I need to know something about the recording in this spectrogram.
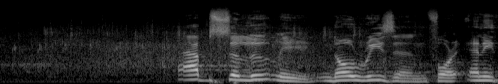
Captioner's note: applause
